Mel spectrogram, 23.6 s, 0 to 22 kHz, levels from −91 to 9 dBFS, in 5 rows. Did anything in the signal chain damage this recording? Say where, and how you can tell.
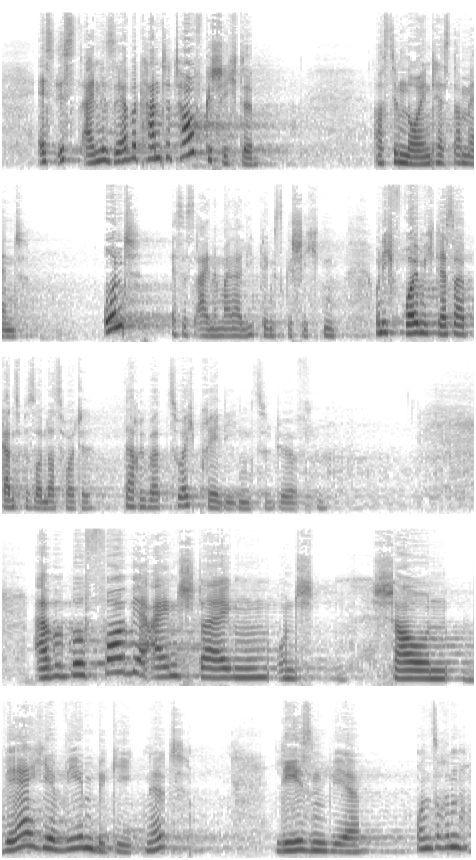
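Yes. From 11.48 s to the end at 23.57 s the pace abruptly slows to about 0.65 times normal while pitch holds steady, so the audio drags. This is a time-stretched section, likely from software padding the length by repeating short pieces. A sample-rate mismatch would drop the pitch too.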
